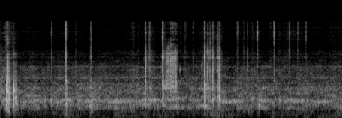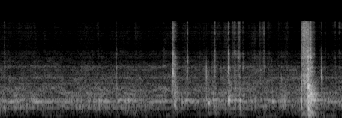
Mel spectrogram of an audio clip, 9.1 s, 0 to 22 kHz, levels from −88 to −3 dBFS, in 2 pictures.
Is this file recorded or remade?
remade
